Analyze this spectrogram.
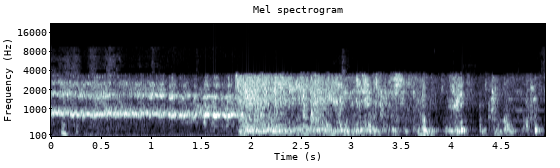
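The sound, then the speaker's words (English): An electric Bird rental scooter skids loudly, a sharp scraping screech breaking into a harsh grinding slide that rattles and scuffs for a few seconds, with no talking. “Now, they're not going to charge on our credit card for that bird scooter, are they?”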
